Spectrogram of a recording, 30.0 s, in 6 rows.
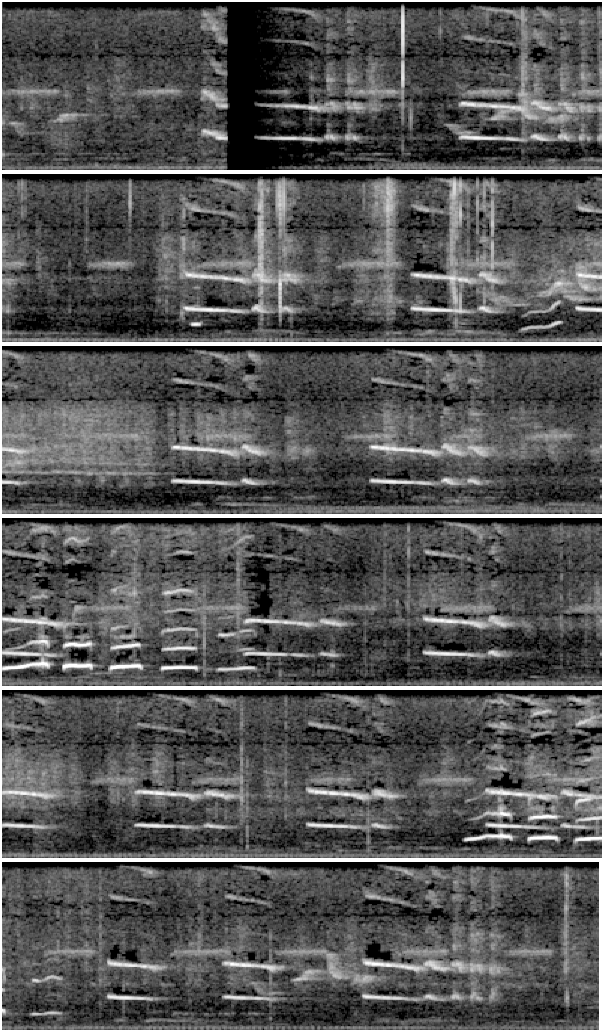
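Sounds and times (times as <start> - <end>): quick whistled bird notes: 23.9 - 25.5.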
